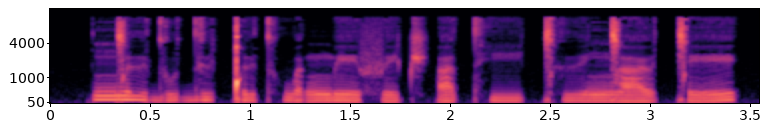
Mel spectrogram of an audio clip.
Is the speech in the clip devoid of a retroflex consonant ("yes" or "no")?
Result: yes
